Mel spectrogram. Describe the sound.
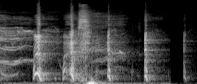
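A person with a tickle in the throat coughs in a quick burst of several short, sharp coughs, loud and close together, tapering off with a last small cough after a brief pause.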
